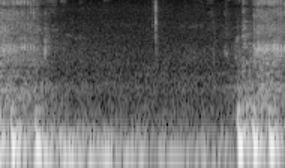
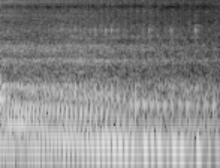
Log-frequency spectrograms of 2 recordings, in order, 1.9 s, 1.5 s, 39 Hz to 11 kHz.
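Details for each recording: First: Honda CB100/GL100 single-cylinder bike freshly fitted with a CPO PE 26mm carburetor, not yet tuned: uneven, sputtering low thumps with stumbles, hard to start, rough idle. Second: Honda CB100/GL100-based custom with a newly fitted CPO PE26 26mm carburetor: short sharp throttle blips with crisp pickup and clean fall-back, no misfire or hesitation. It sounds more aggressive than with the previous carb and revs healthily.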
